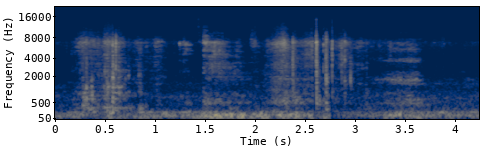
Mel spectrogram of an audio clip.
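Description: Hand tools clinking and scraping on metal while work goes on at a car's engine belt and pulleys, with a few sharp clanks about half a second in and again past the middle, over a low steady rumble.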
